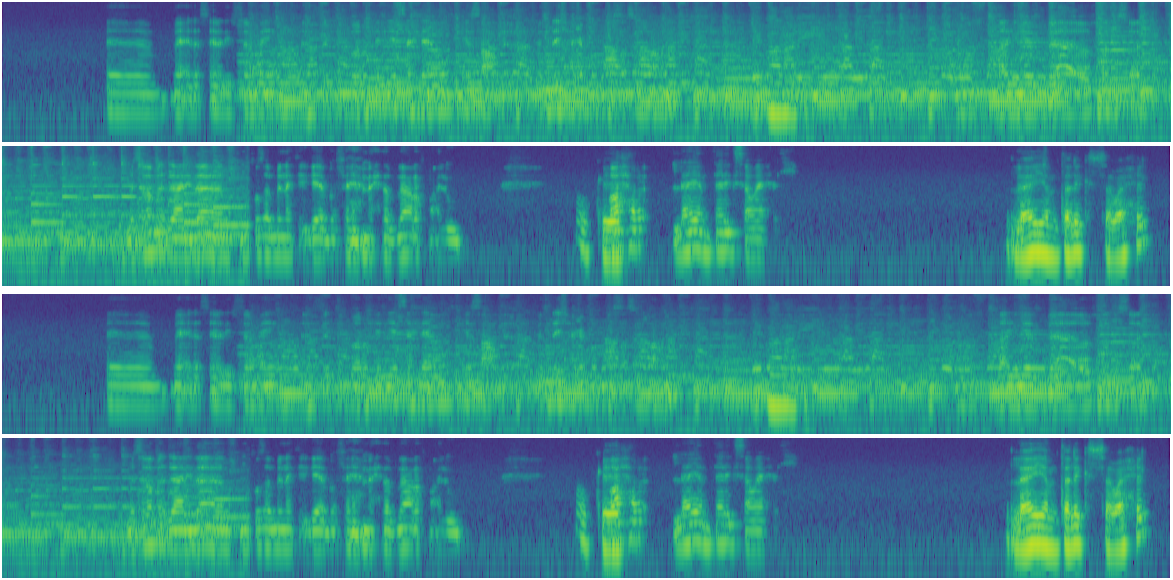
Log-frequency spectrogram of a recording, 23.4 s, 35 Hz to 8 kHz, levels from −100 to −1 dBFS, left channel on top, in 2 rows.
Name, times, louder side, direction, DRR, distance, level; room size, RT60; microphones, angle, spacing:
voice 1, 1.1-6.7 9.9-11.6 12.9-16.3 16.7-17.1 17.8-18.1 18.4-19.6 21.8-22.0, left 1 dB, 35° left, 1.1 m, -29 dB
sound 1, 2.4-14.2, left 4 dB, 55° left, 0.6 m, -29 dB
voice 2, 17.4-17.9 21.7-23.2, right 1 dB, 55° right, 1.1 m, -21 dB
5.8 x 2.7 x 3.1 m
head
